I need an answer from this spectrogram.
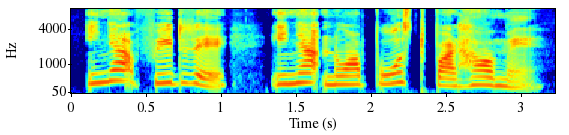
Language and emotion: Santali, neutral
